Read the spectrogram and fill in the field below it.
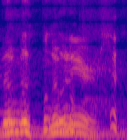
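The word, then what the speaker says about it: Lumineers: It's the Luminaries. How do you say it? – Luminaires. – Luminaires. Luminaires. Sorry.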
